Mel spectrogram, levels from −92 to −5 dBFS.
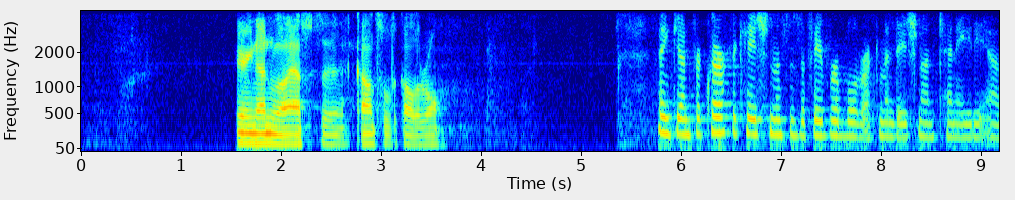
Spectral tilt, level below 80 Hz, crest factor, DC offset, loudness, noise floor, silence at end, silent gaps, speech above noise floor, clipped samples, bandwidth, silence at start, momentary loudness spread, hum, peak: -4.5 dB/octave; -62 dBFS; 22 dB; under 0.1%; -36 LUFS; -73 dBFS; 0 s; none; 37 dB; under 0.1%; 4 kHz; 1.55 s; 15 LU; none; -16 dBFS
